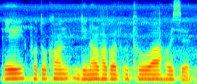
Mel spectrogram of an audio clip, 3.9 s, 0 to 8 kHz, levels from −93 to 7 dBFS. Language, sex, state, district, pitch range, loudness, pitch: Assamese, male, Assam, Sonitpur, 120-130 Hz, -15 LUFS, 125 Hz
